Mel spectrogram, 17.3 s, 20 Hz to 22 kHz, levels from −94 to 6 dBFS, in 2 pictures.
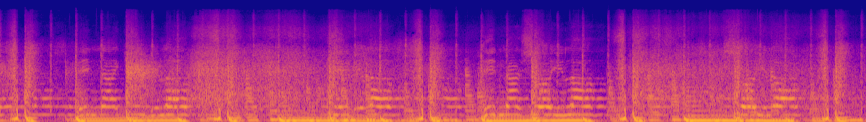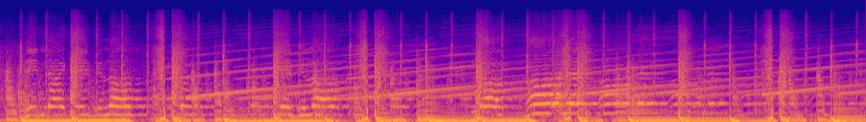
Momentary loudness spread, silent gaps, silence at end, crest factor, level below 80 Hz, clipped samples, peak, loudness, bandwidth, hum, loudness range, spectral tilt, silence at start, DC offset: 4 LU; none; 0 s; 12 dB; -20 dBFS; under 0.1%; -4 dBFS; -18 LUFS; 10.5 kHz; none; 1 LU; -7 dB/octave; 0 s; under 0.1%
